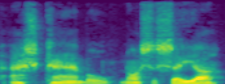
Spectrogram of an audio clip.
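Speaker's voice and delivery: ordinary talk, nothing marked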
